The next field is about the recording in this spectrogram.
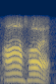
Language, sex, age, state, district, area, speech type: Assamese, female, 60+, Assam, Dhemaji, rural, conversation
